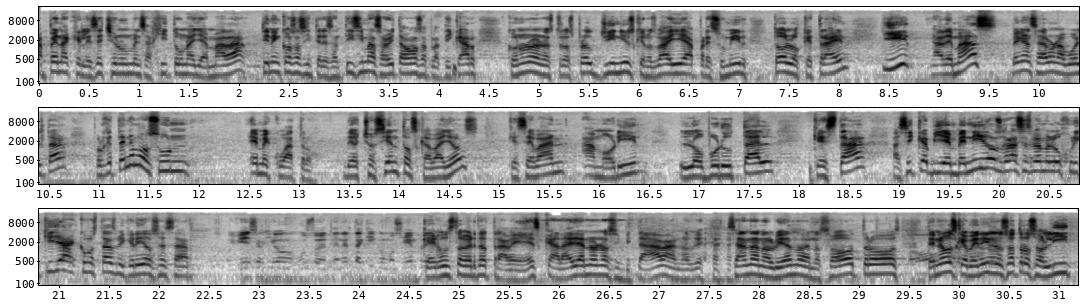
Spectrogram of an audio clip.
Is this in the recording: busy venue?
yes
